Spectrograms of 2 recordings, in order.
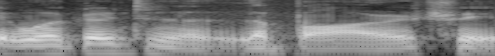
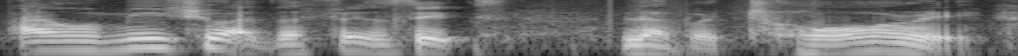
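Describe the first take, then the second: First: "laboratory" stressed on the second syllable; British word stress. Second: "laboratory" with the American stress late in the word; stress on third syllable. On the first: Speaker models British usage, "laboratory" stressed on BOR. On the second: Speaker shows American usage, "laboratory" stressed on TOR. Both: Shown as a demonstration. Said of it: "they put it on the third syllable".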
